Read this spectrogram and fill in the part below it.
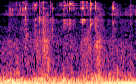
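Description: A set of keys jangles briefly and close by, with a soft metallic rattle over a steady low hum near a fire alarm panel with a duct detector.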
